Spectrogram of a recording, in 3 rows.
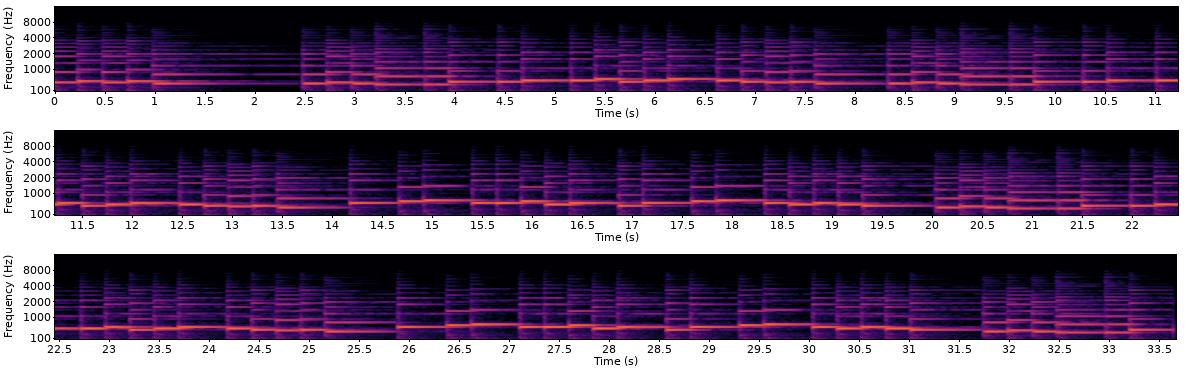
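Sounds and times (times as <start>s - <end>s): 
piano: 0.0s - 33.6s.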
